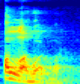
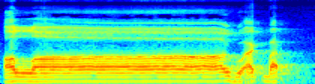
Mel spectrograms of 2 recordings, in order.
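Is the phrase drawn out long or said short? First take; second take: short; long. First: The phrase is said short and quick. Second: The phrase is drawn out long.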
